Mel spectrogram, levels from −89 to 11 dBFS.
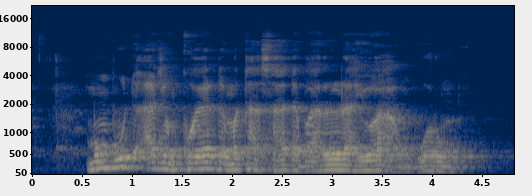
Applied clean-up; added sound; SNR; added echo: none; none; none; reverberation time 0.7 s.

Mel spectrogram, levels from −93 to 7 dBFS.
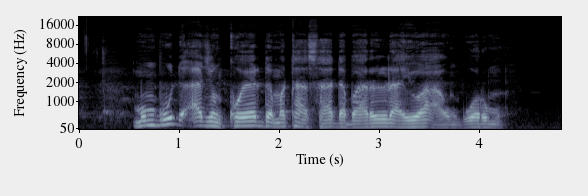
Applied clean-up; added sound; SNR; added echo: none; none; none; none.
